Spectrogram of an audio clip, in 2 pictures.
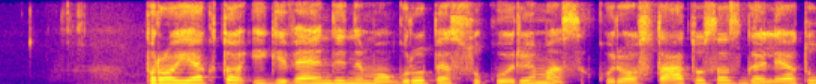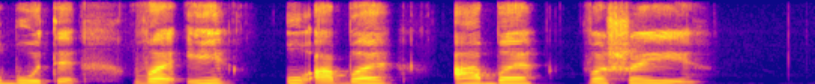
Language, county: Lithuanian, Šiauliai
